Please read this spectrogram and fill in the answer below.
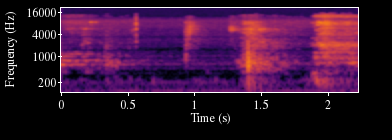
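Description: Quiet gym room tone during an empty-bar box squat, with a faint click a little under a second in and one short, sharp burst of breath about a second and a half in.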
